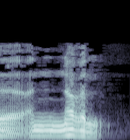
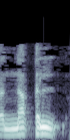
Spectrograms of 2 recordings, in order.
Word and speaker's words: النقل: يعني بعض الناس يقول النغل الجماعي، يعني غالبا أهل الشرقية يقولون النغل الجماعي، فالمفروض تقول النقل وليس النغل.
